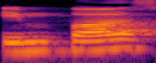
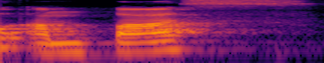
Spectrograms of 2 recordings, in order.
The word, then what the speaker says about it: impasse: इम्पास को अम्पास की तरह भी प्रोनाउंस किया जाता है जैसा आपके टेक्स्ट बुक में लिखा है, बट यू can also say इम्पास.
